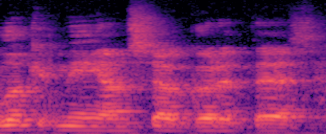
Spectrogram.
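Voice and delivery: normal talking voice

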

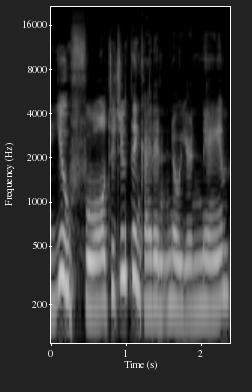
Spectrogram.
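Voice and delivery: harsh, biting tone. The Trademaster leans close to Gabe and speaks harshly. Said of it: "said harshly".

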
